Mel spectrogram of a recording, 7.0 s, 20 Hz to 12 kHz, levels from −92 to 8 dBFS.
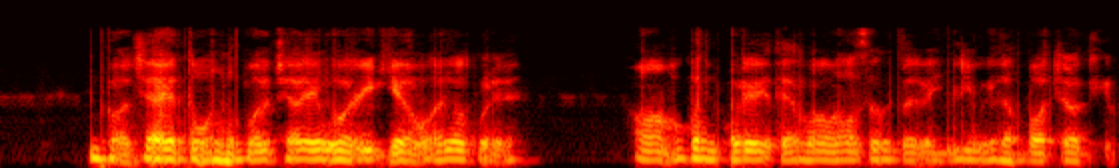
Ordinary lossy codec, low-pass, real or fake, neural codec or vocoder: AAC, 48 kbps; 7.2 kHz; fake; codec, 16 kHz, 1 kbps, FreqCodec, larger model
